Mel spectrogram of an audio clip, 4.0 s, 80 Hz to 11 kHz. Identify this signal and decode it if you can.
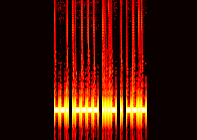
Morse code, heard as a keyed tone, about 40 wpm, 700 Hz. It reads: G1VEQ
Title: DXCC-100 Call Signs - 5 Characters - 40wpm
